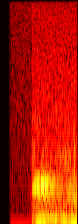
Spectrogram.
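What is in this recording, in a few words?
"ping2", Mandarin Chinese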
